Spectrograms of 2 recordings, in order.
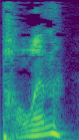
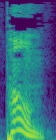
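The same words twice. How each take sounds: First: The word is said with two syllables. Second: The word is said as one syllable. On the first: The speaker calls it wrong. "It's not poem" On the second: The speaker calls it right. "It's poem. If he's spelling it P-O-M-E"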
